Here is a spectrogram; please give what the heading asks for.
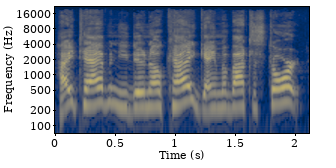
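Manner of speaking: high-pitched cheerful greeting, imitating a woman; smiling friendly woman. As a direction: voice her lightly up high with a smile. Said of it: "calm, and collected, just serving it up. She smiled".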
